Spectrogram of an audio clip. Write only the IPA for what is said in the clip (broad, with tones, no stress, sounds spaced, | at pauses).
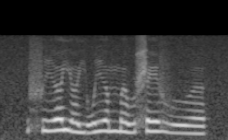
f i˧˥ ə̯ j ə˨˩ j w i˧ ə̯ m ə˨˩˦ w ʂ e˧ v u˨˩ ə̯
